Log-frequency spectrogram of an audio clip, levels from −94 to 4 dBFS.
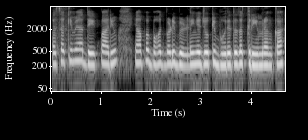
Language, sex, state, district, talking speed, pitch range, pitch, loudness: Hindi, female, Uttar Pradesh, Budaun, 280 wpm, 225-250 Hz, 235 Hz, -15 LUFS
